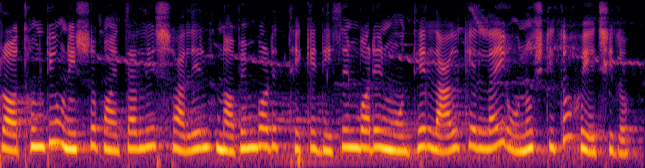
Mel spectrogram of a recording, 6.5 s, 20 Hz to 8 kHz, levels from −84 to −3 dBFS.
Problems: constant background noise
